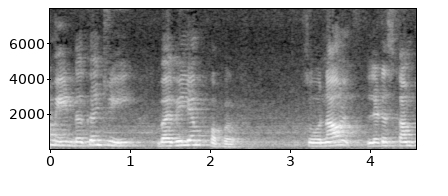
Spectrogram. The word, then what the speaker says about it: Cowper: The pronunciation is William Cowper, C-O-W-P-E-R. It's Cowper, not Cooper. Cooper is C-O-O-P-E-R, but it is C-O-W-P-E-R.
